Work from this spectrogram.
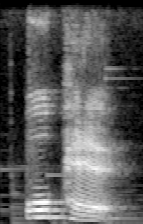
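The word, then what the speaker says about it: Opel: free to object here knowing that o is being pronounced o in German it's pretty straightforward op op and the opinions about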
